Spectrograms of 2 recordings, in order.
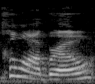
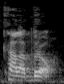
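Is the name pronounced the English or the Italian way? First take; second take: English; Italian. First: The name is said with an English pronunciation. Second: The name is said with an Italian pronunciation. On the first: "it's what I'll take for the English pronunciation of it" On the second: "the real way to do it, if you wanted to practice it the Italian way"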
